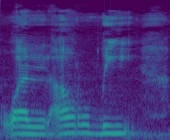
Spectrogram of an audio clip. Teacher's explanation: Selanjutnya pada kalimat wal ardihi ada ro sukun sebelumnya berharakat fathah dia dibaca tafkhim jadi dibaca tebal. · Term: ro tafkhim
